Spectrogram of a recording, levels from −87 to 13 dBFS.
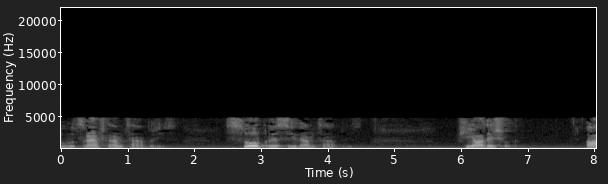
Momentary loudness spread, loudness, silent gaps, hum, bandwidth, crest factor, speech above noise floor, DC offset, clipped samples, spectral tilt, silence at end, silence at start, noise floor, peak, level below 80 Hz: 24 LU; -29 LUFS; none; none; 4.9 kHz; 20 dB; 27 dB; under 0.1%; under 0.1%; -5 dB/octave; 0 s; 0 s; -56 dBFS; -10 dBFS; -62 dBFS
